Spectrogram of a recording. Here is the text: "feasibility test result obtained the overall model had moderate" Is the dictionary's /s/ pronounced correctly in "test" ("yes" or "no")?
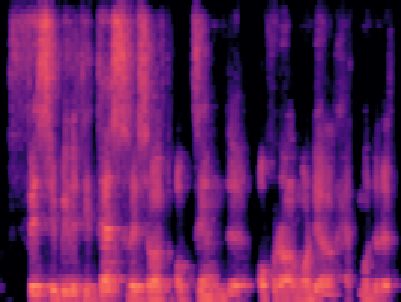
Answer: yes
